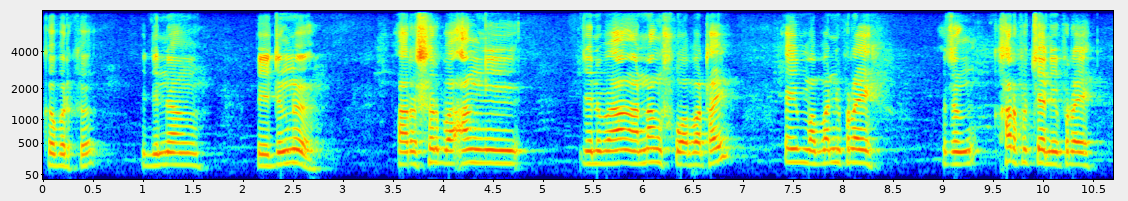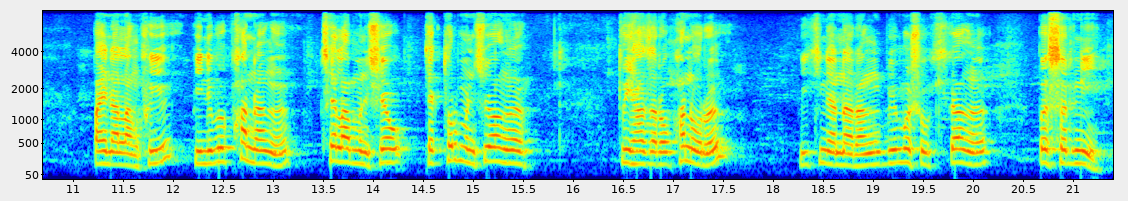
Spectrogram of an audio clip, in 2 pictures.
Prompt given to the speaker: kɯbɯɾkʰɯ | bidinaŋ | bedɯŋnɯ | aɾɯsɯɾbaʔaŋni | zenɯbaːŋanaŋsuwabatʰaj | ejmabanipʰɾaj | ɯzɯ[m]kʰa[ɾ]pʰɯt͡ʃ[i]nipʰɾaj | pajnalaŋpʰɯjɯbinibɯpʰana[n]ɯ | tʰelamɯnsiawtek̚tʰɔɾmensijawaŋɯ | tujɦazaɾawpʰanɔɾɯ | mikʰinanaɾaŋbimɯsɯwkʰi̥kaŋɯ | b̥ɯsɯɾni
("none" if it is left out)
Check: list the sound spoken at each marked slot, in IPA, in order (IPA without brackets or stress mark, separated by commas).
ŋ, ɾ, a, ŋ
